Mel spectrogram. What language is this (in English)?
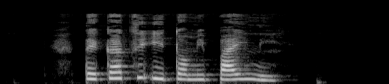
South Ucayali Ashéninka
